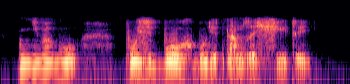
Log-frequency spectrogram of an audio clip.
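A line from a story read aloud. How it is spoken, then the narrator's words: Barely audible. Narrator (Russian): она промолвила чуть слышно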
